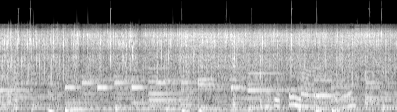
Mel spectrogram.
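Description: Pork pieces sizzling in a hot frying pan with sautéed onions and garlic, turned over with a wooden spatula. The sizzle is a steady, dense hiss.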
